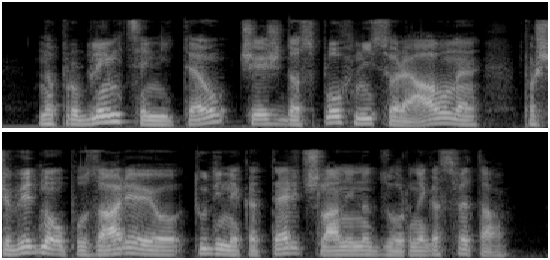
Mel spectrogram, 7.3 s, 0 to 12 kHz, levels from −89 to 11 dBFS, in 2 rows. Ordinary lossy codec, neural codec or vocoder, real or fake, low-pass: AAC, 32 kbps; none; real; 7.2 kHz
